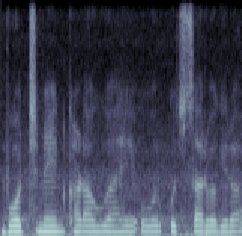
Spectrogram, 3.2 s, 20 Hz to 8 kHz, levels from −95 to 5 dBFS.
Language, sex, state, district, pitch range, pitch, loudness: Hindi, female, Uttar Pradesh, Hamirpur, 200-210 Hz, 205 Hz, -23 LUFS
